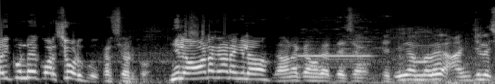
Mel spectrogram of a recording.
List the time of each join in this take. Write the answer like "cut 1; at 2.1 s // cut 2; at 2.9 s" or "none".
cut 1; at 3.9 s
